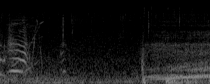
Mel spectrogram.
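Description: An animated character's short strained vocal cries, then a sharp knock about a second and a half in, followed by a low held grunt.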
